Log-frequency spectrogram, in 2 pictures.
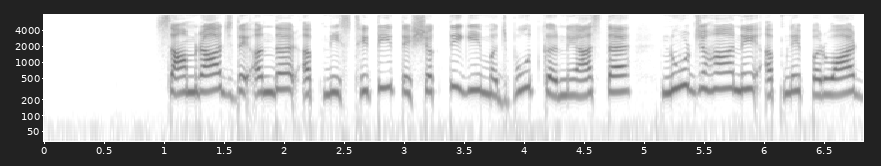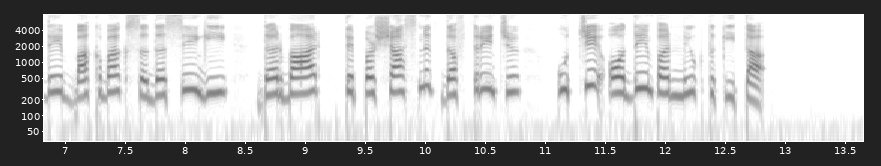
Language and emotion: Dogri, neutral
